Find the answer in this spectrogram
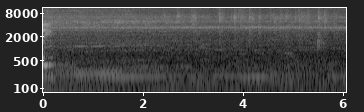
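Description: A steady low mechanical hum with a faint, steady high whine above it, from a running motor or appliance.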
